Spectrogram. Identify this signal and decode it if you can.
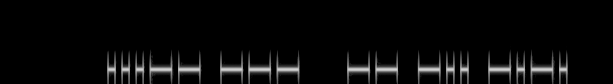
Morse code, heard as a keyed tone, about 17 wpm, 700 Hz. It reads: 3O MDC
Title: Winter Field Day Exchanges Encore 17wpm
